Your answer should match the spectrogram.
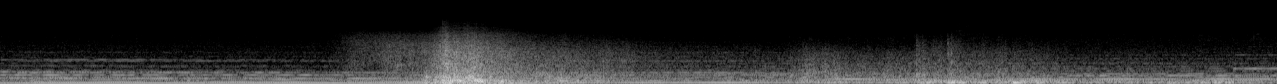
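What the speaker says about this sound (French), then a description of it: "Le tonnerre résonne à travers les cieux et dans votre âme" Rolling thunder swells in a deep rumbling burst and lingers, then returns in fainter rolls, all over a steady bed of rain falling on surfaces.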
